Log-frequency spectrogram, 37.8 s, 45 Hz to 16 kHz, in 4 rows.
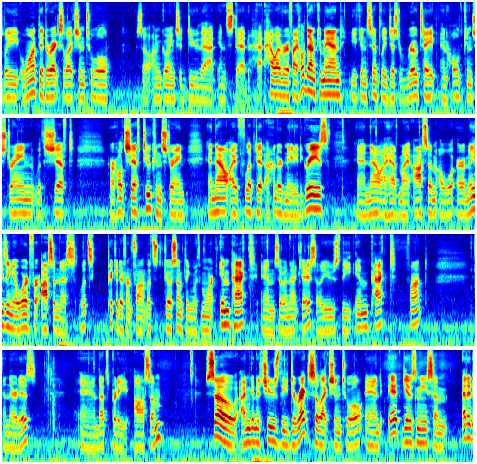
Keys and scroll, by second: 22.8 super+a, 24.6-25.6 typing.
